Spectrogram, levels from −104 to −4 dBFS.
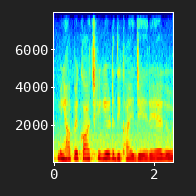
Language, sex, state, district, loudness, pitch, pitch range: Hindi, female, Uttar Pradesh, Shamli, -14 LUFS, 225 Hz, 210-245 Hz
